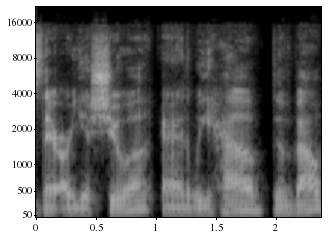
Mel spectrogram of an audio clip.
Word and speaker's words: Yeshua: They pronounce Yeshua's name as Yahusha or Yahawah Yah Yahawashi.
